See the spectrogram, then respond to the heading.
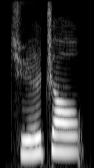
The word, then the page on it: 绝招: jué zhāo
